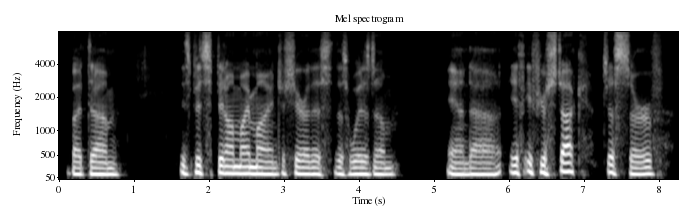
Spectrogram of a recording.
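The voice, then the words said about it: Tired, late-night voice. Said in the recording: “I'm recording this at 11:30 at night ... I should be in bed. You probably hear it in my voice.”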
